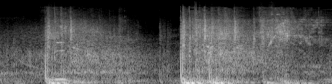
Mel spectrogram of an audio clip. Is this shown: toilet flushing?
no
